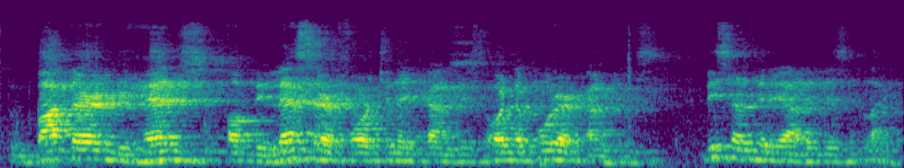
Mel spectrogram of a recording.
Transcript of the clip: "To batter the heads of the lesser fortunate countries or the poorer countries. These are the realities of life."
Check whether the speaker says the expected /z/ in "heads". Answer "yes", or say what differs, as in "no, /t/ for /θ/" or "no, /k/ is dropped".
no, /s/ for /z/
